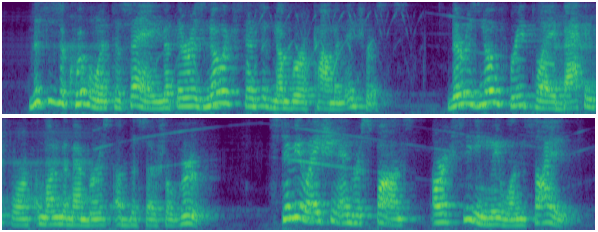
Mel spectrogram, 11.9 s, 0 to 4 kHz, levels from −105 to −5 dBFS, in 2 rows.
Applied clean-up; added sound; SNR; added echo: neural separator model SepFormer DNS4.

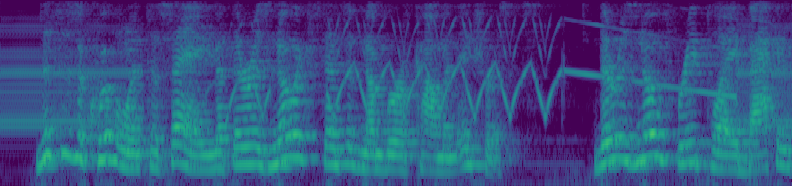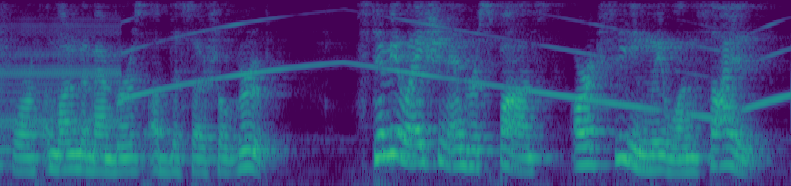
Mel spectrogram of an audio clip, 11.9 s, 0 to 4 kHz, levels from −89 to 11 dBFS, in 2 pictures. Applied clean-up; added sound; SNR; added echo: none; Motor vehicle (road) / Siren; 14 dB; reverberation time 0.5 s.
